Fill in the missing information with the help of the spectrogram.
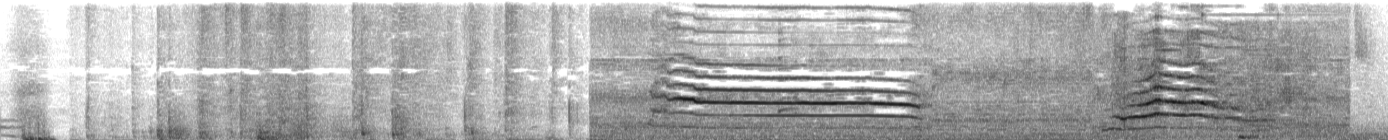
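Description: Light knocks and rustling, then a kitten meows twice: first one long, high, steady meow, then a shorter one that rises and falls.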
